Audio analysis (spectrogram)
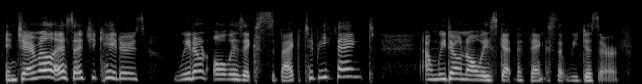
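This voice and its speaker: A woman in her fifties from northern England, a history professor giving a measured workshop presentation to educators and reading her slides aloud. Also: on the high side, lively intonation, no room sound.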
